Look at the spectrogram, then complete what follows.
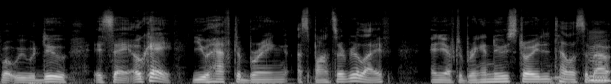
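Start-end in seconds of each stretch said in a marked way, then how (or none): none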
